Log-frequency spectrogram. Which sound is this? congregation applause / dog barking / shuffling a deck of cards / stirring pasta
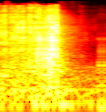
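shuffling a deck of cards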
